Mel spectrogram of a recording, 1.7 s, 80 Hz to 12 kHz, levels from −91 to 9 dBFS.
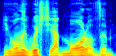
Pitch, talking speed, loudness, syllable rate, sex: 125 Hz, 275 wpm, -17 LUFS, 5.5 syllables/s, male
